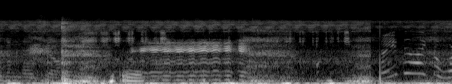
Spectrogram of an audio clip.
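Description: Goats on a beach in Bozburun, Turkey, give wavering, nasal bleats at close range, mixed with people chatting and a few knocks and rustles.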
